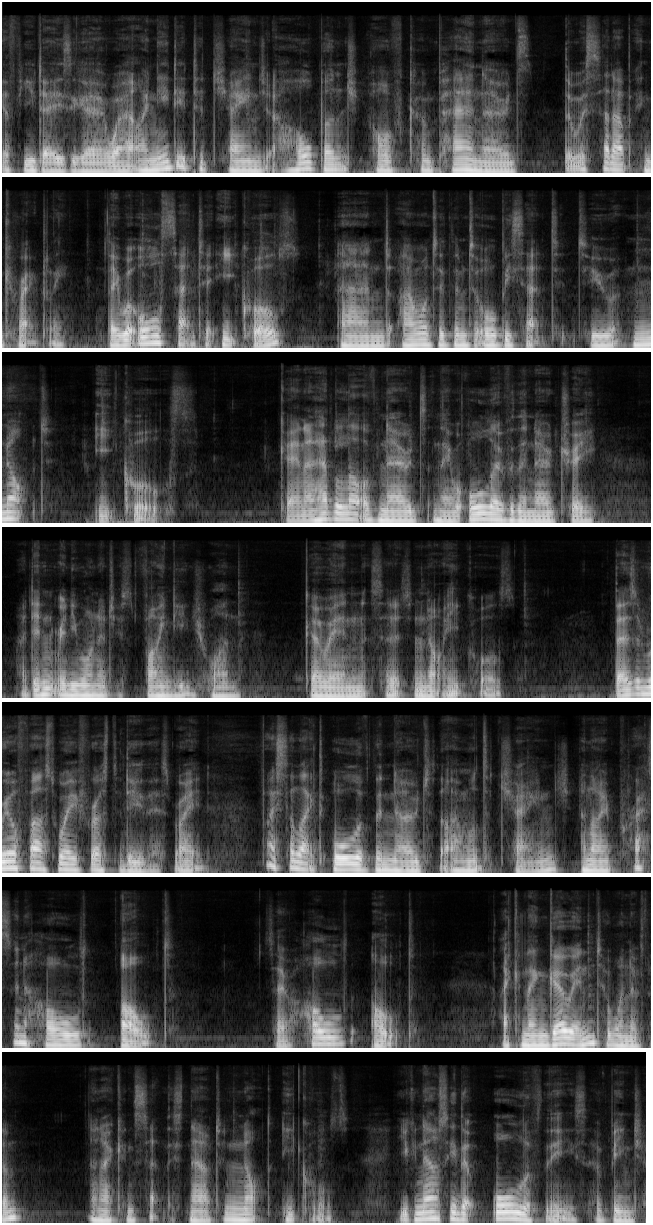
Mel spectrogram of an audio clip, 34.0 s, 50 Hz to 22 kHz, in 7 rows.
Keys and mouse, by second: 0.4 middle click, 0.9 click, 1.7-2.2 drag, 2.5 shift+d, 5.4 click, 5.5 x, 5.8 shift+click, 6.0 shift+d, 6.6 shift+d, 7.2 click, 7.2 ctrl+middle click, 7.2 shift+d, 8.5-9.2 drag, 9.5 click, 10.3 shift+d, 11.6 middle click, 12.3 middle click, 12.9 ctrl+middle click, 13.4 middle click, 14.0 click, 16.3-17.2 drag, 17.9-18.5 drag, 20.8-21.8 drag, 28.6-30.9 alt+drag.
